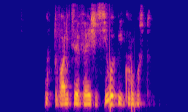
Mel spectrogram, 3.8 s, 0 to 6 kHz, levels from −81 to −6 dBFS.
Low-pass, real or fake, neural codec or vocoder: 5.4 kHz; real; none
